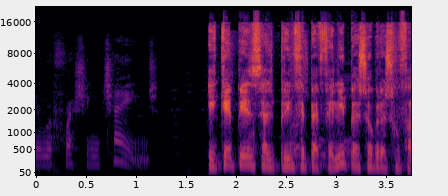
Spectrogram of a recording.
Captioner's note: voiceover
